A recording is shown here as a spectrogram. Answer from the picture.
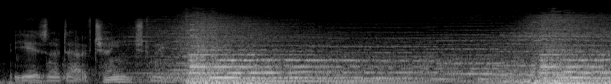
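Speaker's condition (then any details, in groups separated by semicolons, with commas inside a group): No condition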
